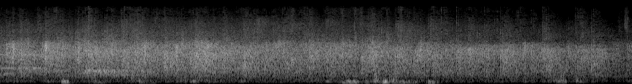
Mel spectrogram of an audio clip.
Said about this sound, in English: you guys can give her a round of applause as she comes up.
